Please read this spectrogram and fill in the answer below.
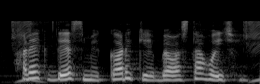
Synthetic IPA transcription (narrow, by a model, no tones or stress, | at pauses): həɾekd̪esmẽkəɾkebjəʋəst̪ʰaɦojt͡ʃʰə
